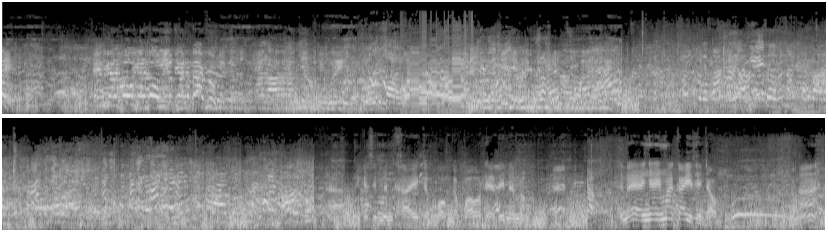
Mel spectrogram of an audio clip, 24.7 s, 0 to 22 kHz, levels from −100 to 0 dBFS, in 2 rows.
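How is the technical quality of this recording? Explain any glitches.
One glitch stands out. From 5.98 to 7.07 s the sound turns into a rigid, metallic buzz at 100 Hz: robotic sound from repeated short buffers, likely from a 10 ms chunk looping while most of the real audio is skipped.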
